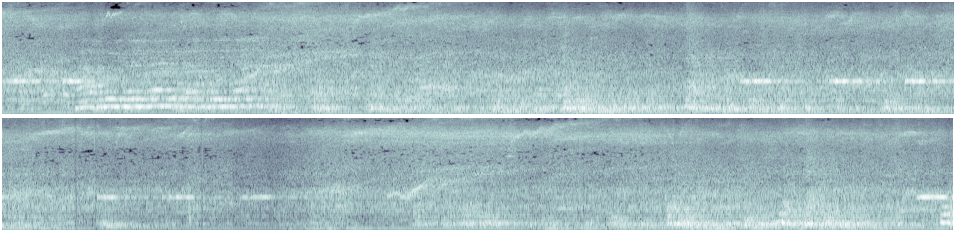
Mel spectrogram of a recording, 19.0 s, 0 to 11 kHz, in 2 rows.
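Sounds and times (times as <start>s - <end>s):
short electronic beeps: 0.0s - 2.8s, 7.2s - 14.0s, 18.5s - 19.0s
toy car motors whining: 0.0s - 19.0s
tyre and chassis noise: 0.0s - 19.0s.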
